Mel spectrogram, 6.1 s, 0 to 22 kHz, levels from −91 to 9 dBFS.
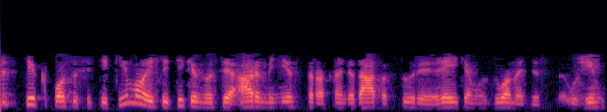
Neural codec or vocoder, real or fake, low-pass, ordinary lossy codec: none; real; 3.6 kHz; MP3, 16 kbps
